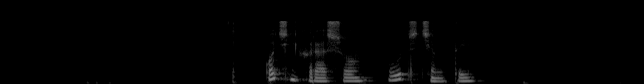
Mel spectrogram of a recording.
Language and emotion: Russian, positive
